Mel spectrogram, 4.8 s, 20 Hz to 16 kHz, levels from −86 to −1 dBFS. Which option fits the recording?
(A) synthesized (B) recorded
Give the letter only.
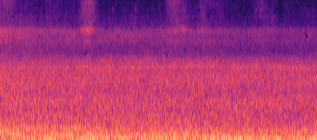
B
